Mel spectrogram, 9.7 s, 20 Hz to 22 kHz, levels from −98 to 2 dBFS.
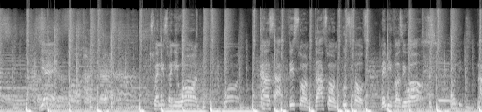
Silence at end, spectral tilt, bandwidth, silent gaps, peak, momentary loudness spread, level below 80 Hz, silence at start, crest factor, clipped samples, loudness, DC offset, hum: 0 s; -5 dB/octave; 16.5 kHz; none; 0 dBFS; 4 LU; -12 dBFS; 0 s; 8 dB; 1%; -11 LUFS; under 0.1%; none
